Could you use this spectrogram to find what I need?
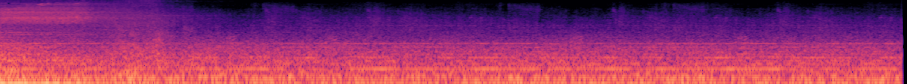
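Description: Triumphant game music plays with a bright swell that fades.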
